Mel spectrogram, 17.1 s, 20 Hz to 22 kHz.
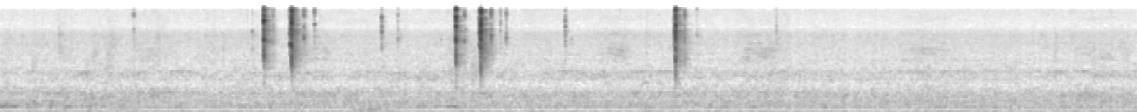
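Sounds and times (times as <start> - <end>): scissors snipping hair: 3.8 - 4.8, 6.8 - 7.7, 10.1 - 10.5.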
